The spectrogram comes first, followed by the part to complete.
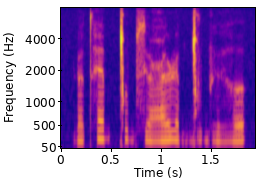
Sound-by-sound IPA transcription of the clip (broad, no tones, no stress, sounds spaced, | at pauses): ɽ œ t̪ʰ ɛ b ǀ u b s ʉ ʕ œ ɭ ɛ b ɡ͡ǀ u b ɦ ʉ ɦ ɤ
